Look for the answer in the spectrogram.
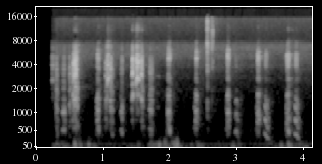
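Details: A chukar partridge, a hunting partridge, gives a rapid run of harsh, clucking chuk notes, several a second, with sharp broadband bursts and some falling notes mixed in; laughter follows.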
